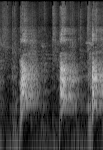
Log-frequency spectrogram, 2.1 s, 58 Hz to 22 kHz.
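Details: Male German Shepherd on morning guard duty at a house gate, barking loudly at another dog passing in front of the house: three deep, harsh barks spaced about 0.7 seconds apart, with quiet gaps between.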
